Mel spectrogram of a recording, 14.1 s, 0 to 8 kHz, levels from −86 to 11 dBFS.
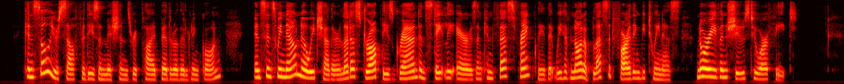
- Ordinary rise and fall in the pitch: No, wide, 6.1 semitones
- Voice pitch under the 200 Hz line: No, high, 210 Hz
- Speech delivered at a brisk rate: No, average, 180 wpm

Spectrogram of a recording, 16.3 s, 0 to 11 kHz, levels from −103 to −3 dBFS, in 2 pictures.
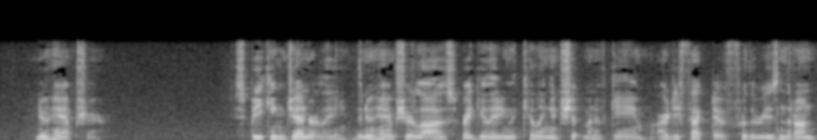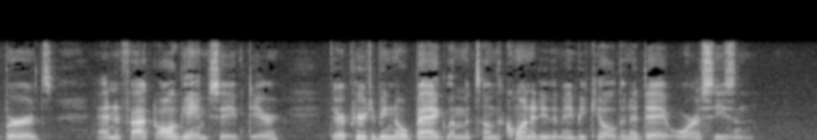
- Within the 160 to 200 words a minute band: Yes, average, 185 wpm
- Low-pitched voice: Yes, low, 130 Hz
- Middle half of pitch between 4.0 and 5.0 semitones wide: No, average, 3.1 semitones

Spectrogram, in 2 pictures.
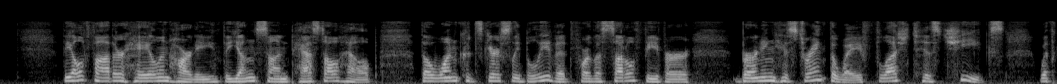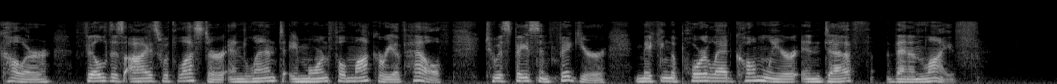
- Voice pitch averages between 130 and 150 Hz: Yes, medium, 140 Hz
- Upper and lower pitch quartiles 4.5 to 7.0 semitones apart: No, average, 3.8 semitones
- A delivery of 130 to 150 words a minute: No, average, 160 wpm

